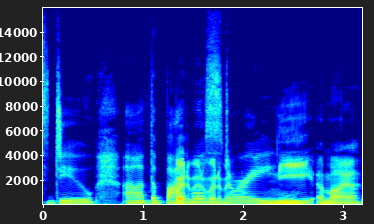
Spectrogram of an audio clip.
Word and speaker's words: Nehemiah: Bible story nemiah Nehemiah I've been saying Nehemiah my whole life have you really yeah oh is it not pronounced nemiah uh hello control room how do you guys say don't know I always say nemiah with a long like Jean oh well Jean is right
